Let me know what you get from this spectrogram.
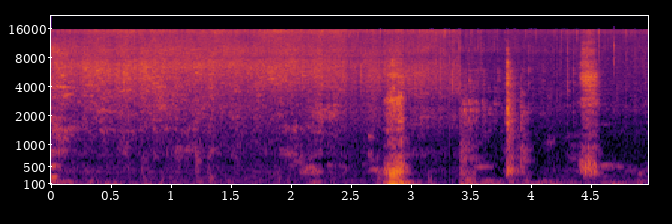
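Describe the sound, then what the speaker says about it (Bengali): Spice masala frying in a pan for a vegetarian cauliflower dish gives a faint steady sizzle, broken by a few short louder bursts of stirring or spitting. "মশলা ভালো করে কষানো হয়ে গেছে"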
